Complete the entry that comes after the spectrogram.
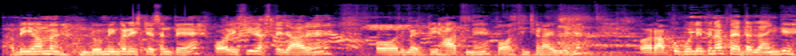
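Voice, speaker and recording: A man with an eastern Uttar Pradesh accent talking casually to viewers in a vlog, explaining things repetitively with frequent check-in tags. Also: on the high side. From Gorakhpur, India. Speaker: vlogger. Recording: clearly noisy amateur vlog audio with ambience.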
